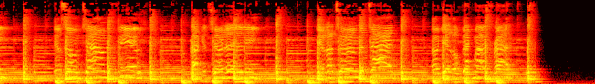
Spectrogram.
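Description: A song with singing, guitar and a steady beat played back through a Harman Kardon Go + Play portable speaker. The music cuts off about eleven seconds in, leaving near silence.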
